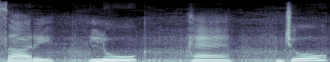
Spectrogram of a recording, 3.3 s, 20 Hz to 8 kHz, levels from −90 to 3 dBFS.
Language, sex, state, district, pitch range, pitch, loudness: Hindi, female, Chandigarh, Chandigarh, 185-215 Hz, 195 Hz, -12 LUFS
